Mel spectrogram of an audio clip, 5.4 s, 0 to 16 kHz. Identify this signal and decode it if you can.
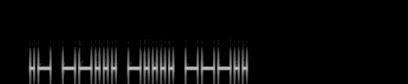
Morse code, heard as a keyed tone, about 22 wpm, 700 Hz. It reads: A768
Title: Common Cut Numbers - 4-Digit 22wpm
